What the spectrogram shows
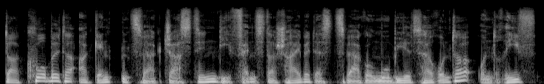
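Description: A man's voice: sits low, very animated, moderate pace, darkish tone, breathy edge, dry recording, clean studio sound. A man narrating a comic fairy tale for children in a playful, mock-dramatic way, addressing the kids directly. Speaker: storyteller.

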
